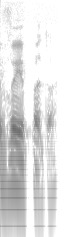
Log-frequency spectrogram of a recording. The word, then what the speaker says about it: випадок: Показник випадок чи випадок? І так, і так вживається насправді тільки випадок.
